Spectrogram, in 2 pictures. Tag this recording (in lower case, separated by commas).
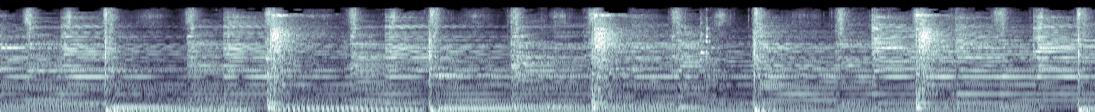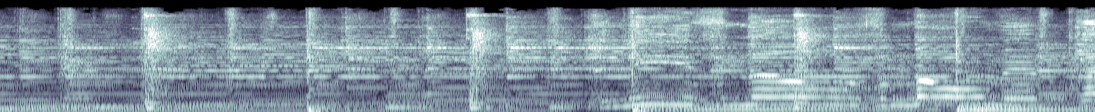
music, guitar, acoustic guitar, musical instrument, plucked string instrument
